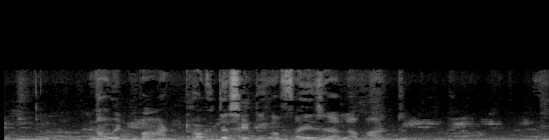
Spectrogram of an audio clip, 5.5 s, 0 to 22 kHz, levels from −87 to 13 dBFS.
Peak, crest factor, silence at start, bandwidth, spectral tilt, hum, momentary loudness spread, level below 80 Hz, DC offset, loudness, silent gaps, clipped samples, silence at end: -12 dBFS; 20 dB; 0.05 s; 11.5 kHz; -4.5 dB/octave; none; 16 LU; -44 dBFS; under 0.1%; -32 LUFS; none; under 0.1%; 0 s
